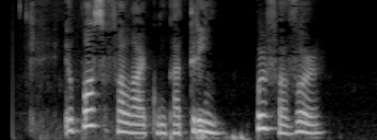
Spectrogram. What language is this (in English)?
Portuguese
